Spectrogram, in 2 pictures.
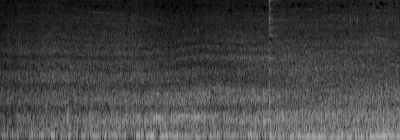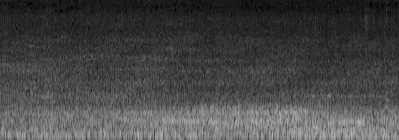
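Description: East Midlands Trains diesel multiple unit passing close by, its underfloor diesel engines running and its wheels rumbling on the rails, growing louder as it comes alongside. A brief sharp high-pitched sound comes about five seconds in.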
